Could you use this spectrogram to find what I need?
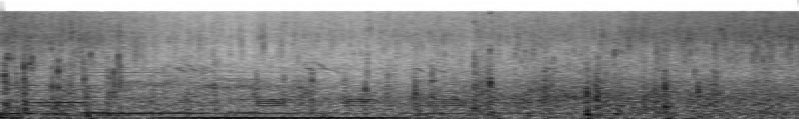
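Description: Footsteps crunch on snowy ground.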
